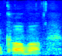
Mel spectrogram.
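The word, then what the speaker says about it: Kōbō: so that was kobo i'm not sure how you pronounce in chinese but we say kobo kobo fujio so you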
